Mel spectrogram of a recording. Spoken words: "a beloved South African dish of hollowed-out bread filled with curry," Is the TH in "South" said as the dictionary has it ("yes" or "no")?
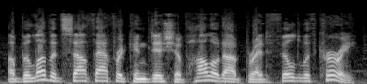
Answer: yes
